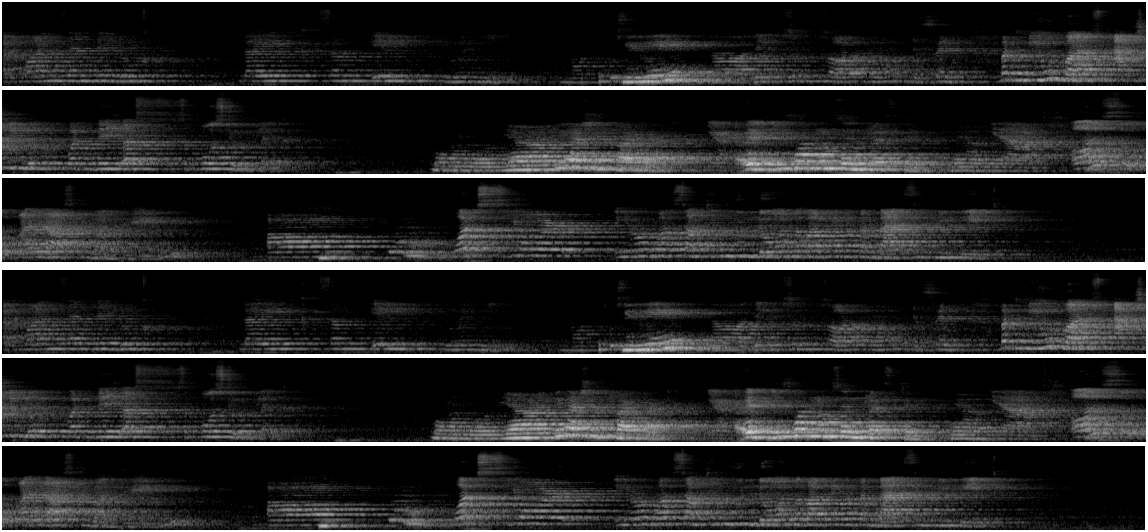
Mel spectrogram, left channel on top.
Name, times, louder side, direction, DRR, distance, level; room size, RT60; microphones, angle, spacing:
voice 1, 0.2-1.3 2.4-2.9 3.3-4.1 4.4-5.0 5.6-6.6 7.0-14.2 18.5-18.8 21.3-24.7 25.5-26.3 27.2-28.6 29.0-32.7, equal, 10° right, -6 dB, 1.0 m, -37 dB
voice 2, 6.1-6.9 15.7-18.2 18.8-21.3 26.0-26.1 26.7-27.2, right 2 dB, 45° right, -1 dB, 0.4 m, -25 dB
5.7 x 5.1 x 3.5 m, 2.3 s
head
